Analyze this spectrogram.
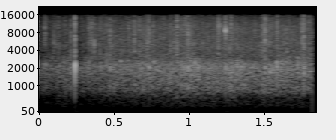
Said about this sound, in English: And Orchard Church, can we just give a big round of applause and appreciation for those that faithfully serve here at Orchard Church? Come on, church, give it up for them. Amen.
